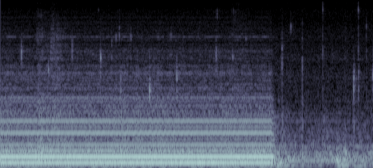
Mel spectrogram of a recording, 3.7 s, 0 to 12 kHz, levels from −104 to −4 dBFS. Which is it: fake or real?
real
